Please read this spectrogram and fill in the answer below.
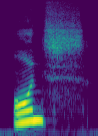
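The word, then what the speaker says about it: hanche: ध्यान रखने की है फ्रेंच में एच इज साइलेंट ओके हेप का स्टार्ट होता है स्पेलिंग है एच ए एन सी एच S where H is silent in French H इ साइलेंट ओके सो इट्स न एंड लास्ट बट नॉट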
